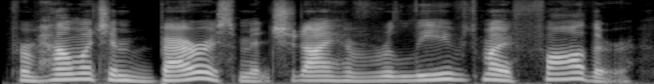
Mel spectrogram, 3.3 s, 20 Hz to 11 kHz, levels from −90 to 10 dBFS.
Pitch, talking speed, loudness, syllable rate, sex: 185 Hz, 185 wpm, -18 LUFS, 5.1 syllables/s, female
